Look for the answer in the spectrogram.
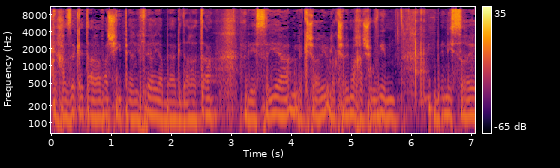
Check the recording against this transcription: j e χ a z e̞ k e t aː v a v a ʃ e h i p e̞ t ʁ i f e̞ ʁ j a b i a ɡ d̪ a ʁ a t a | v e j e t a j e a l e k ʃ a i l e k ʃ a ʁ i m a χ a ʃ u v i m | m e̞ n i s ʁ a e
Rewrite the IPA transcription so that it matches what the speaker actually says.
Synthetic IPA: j e χ a z e̞ k e t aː ʁ a v a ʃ e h i p e̞ ʁ i f e̞ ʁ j a b e a ɡ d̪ a ʁ a t a | v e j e s a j e a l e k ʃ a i l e k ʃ a ʁ i m a χ a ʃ u v i m | b e̞ n i s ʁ a e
